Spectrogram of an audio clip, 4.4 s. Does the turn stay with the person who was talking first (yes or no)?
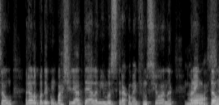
yes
